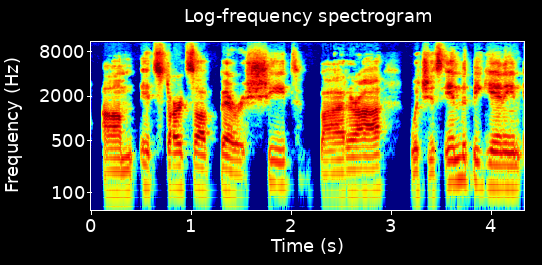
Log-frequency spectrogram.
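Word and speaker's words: בָּרָא: The technical form of the verb would be pronounced bara. It's in Genesis chapter 1, verse 1. It starts off Bereshit, bara, which is in the beginning, and then you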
